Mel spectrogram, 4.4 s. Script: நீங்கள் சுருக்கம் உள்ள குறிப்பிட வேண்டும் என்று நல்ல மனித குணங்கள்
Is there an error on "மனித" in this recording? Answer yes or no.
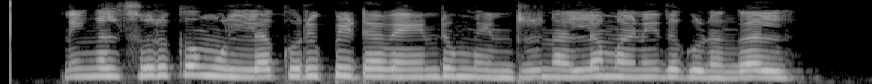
no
